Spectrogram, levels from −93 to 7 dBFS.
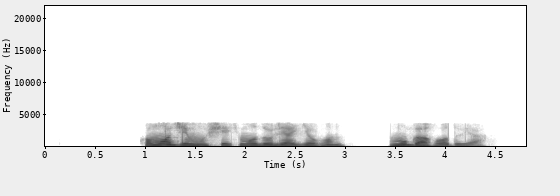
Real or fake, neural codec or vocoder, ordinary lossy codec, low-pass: real; none; AAC, 32 kbps; 3.6 kHz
